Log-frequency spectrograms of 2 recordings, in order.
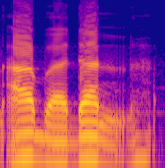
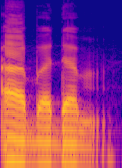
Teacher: Membalikkan suara tanwin atau nun sukun berubah menjadi suara mim. Awalnya pakai n, abadan, abadan berubah menjadi abadam. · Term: iqlab, iklab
